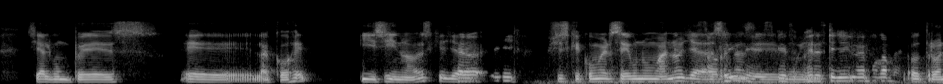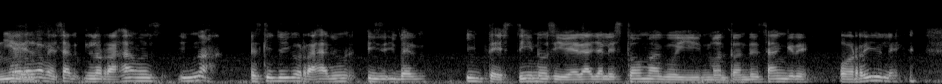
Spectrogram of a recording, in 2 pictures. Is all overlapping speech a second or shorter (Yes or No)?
No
